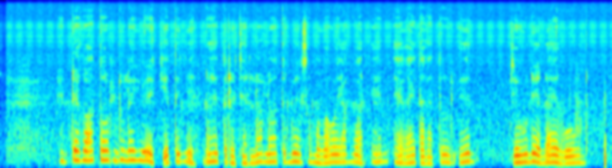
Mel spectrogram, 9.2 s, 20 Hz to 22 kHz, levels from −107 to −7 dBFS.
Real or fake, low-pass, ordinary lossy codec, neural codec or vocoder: real; none; none; none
